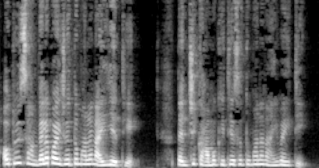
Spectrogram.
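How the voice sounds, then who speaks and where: A young husband fretting and pleading with his wife, anxious in every line. A woman reads him without dropping her voice. The tone stays a bit high and mellow. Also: very fast, natural voice. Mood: worried. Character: man, worried young husband.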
